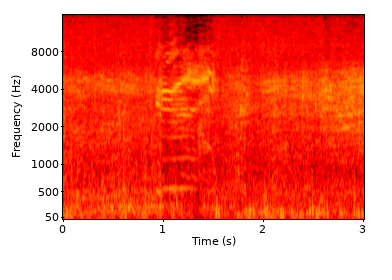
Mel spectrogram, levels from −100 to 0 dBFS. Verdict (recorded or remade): remade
